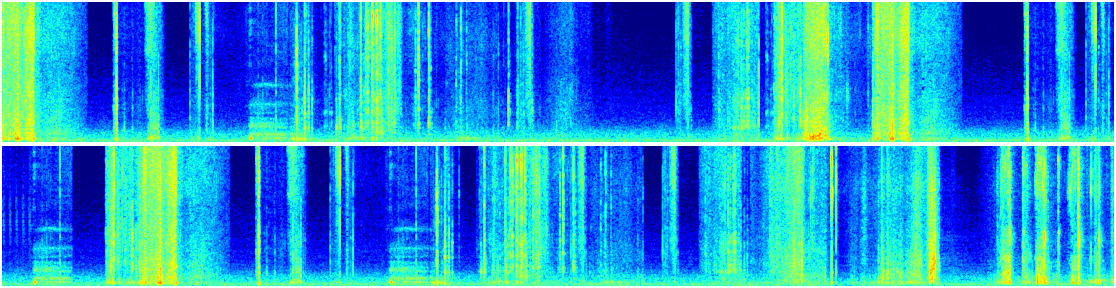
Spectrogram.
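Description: Plastic items click and snap.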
